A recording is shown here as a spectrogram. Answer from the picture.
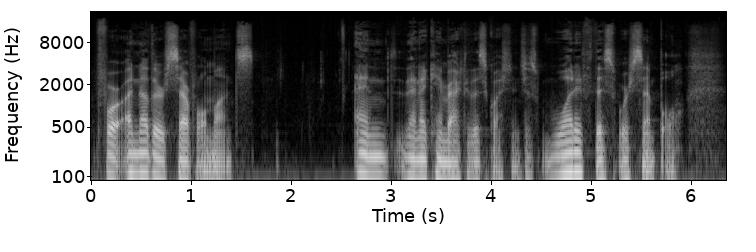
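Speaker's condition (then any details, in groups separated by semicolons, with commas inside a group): No condition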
